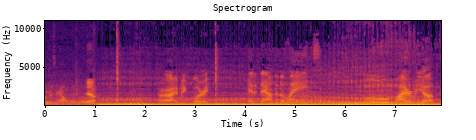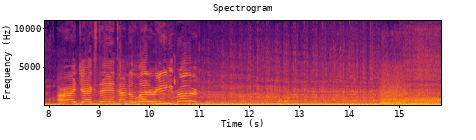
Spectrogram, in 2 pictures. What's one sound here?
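A race car engine idles with a loud, rumbling burble.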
